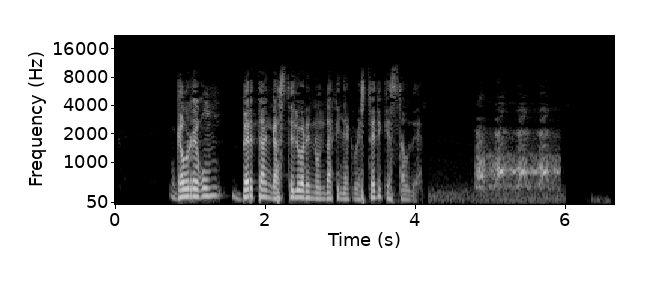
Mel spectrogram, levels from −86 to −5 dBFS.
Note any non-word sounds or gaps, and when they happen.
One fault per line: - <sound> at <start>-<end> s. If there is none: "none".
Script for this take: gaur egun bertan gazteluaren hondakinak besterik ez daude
- bark at 4.8-5.9 s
